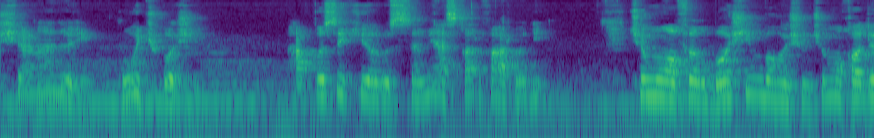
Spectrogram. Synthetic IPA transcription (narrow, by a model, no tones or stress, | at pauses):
ʃæɾnæd̪ɒːɾiːmhocʰbɒːʃiːm | ʔæbːɒːsecʰijɒːɾosɒːmiːæsɢæɾefæɾhɒːd̪iː | t͡ʃʰe̞movɒːfe̞ɣbɒːʃiːmbɒɦɒʃunt͡ʃʰe̞moxɒːle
